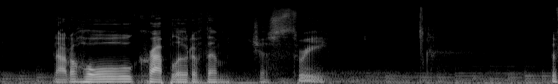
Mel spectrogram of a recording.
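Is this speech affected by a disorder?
No.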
